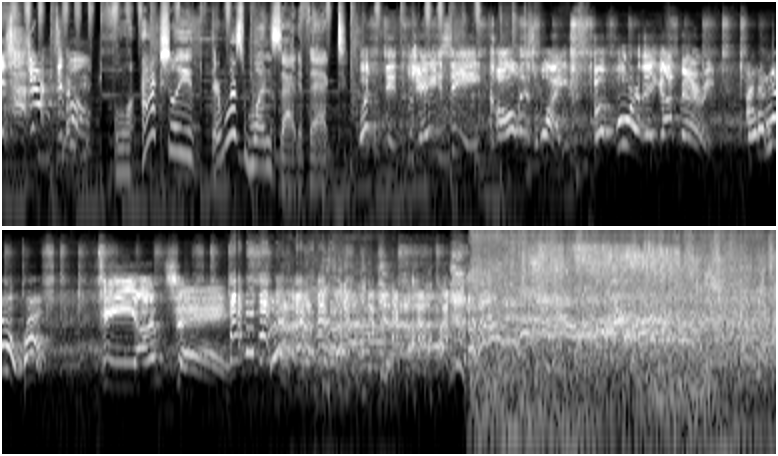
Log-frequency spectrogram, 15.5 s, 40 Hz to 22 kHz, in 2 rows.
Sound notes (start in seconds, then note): 10.0 laughing; 12.2 screaming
